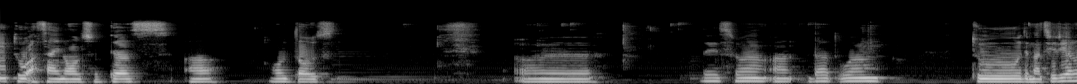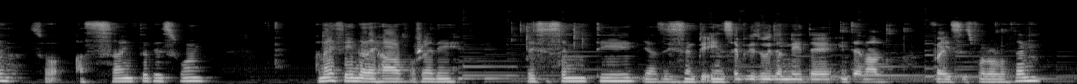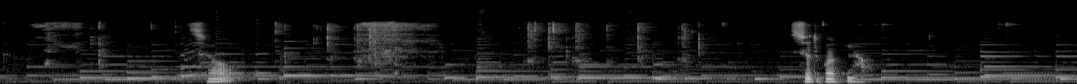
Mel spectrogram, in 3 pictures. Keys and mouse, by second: 1.2 Tab, 3.9-5.6 drag, 10.2-12.1 drag, 13.4 click, 13.4 z, 21.5 Tab, 22.5 z, 23.4 Tab, 24.3 Tab.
